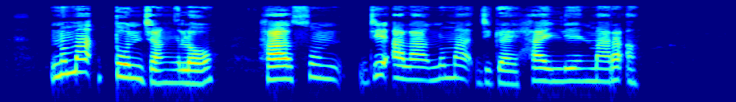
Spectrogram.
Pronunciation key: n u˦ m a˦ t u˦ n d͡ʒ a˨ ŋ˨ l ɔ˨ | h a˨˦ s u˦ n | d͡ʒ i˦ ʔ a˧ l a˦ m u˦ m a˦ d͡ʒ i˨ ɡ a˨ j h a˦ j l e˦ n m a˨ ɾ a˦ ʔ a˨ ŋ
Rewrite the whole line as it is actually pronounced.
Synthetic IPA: n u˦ m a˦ t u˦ n d͡ʒ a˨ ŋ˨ l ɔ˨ | h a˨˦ s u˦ n | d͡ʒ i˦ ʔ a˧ l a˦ n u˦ m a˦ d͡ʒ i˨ ɡ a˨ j h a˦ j l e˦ n m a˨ ɾ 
